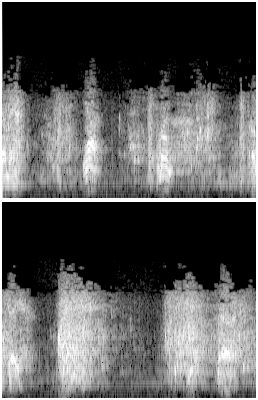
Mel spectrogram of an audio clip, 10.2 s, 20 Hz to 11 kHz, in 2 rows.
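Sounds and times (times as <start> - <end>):
speech: 1.6 - 2.0
heavy splashing of someone wading into waist-deep water: 2.5 - 5.3, 6.2 - 10.1.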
